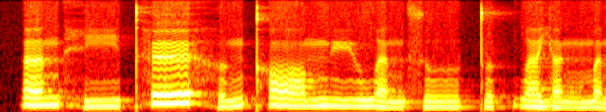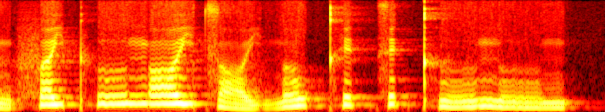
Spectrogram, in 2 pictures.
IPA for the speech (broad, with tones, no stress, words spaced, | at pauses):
ɐ˧n hiː˨˧t̪ʰœː˥hʊ˨˥ŋkʰɔː˧ myː˧wɐ˨nsuː˨t̪ʊ˨˥k̚ wɐ˨jɐ˨ŋmɐ˨˩n fɐ˥jpʰuː˥ŋɔː˥j t͡sɔː˨˩jn̪o˥w kʰɪ˥k̚ sɪ˥k̚t̪ʰuː˨˧n̪uː˨m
